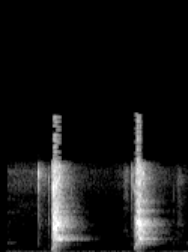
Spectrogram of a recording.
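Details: Black male miniature poodle giving two sharp, high-pitched barks about one second apart, each a short bright burst, over a quiet background with a faint low hum.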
